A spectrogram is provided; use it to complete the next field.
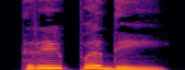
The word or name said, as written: ತ್ರಿಪದಿ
